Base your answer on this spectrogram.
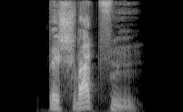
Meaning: to coax, cajole
- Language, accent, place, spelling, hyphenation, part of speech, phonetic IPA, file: German, Germany, Berlin, beschwatzen, be‧schwat‧zen, verb, [bəˈʃvat͡sn̩], De-beschwatzen.ogg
